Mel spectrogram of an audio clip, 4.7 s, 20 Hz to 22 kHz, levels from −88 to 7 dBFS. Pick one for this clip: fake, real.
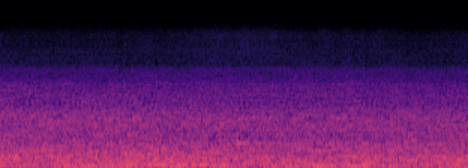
fake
